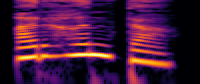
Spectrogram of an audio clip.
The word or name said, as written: ಅರುಹಂತ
